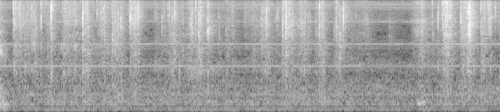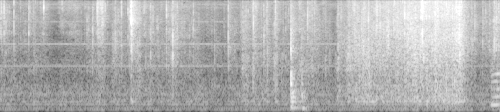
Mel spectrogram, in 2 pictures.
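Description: Scissors cutting through a plastic courier mailer bag, with scattered small snips and rustles. Near the end comes a louder stretch of plastic crinkling as a plastic-wrapped parcel is pulled out of the bag.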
